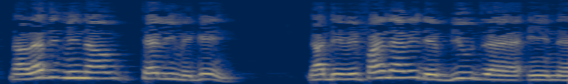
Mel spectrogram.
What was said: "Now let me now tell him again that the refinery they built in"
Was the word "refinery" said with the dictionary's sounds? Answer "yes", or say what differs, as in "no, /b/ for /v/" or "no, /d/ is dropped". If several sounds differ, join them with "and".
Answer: no, /w/ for /ɹ/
